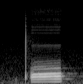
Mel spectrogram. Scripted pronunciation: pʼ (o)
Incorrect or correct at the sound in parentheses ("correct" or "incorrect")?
correct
